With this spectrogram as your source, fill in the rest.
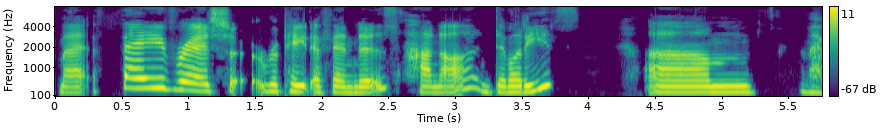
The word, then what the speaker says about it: Demerise: We're doing a Sandy Clam episode today with one of my favorite repeat offenders, Hannah Demoris. Am I pronouncing that correctly?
